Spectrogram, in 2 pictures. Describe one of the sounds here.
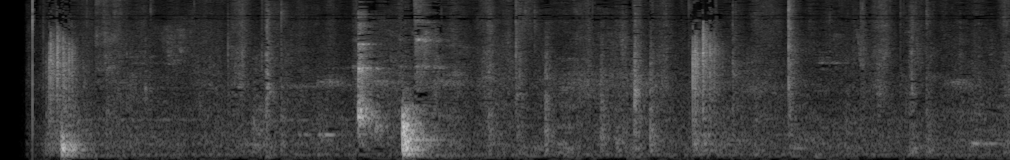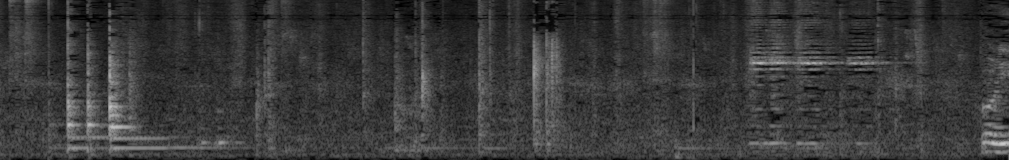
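A small hammer taps on a drum's rim, making short knocks now and then.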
